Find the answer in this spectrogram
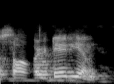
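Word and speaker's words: psalterium: दूसरा नाम है सॉल्टेरियम, पी साइलेंट है तो सॉल्टेरियम, और तीसरा नाम है लाइरा।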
